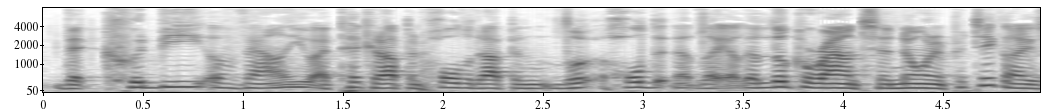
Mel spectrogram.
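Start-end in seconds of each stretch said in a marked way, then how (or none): none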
